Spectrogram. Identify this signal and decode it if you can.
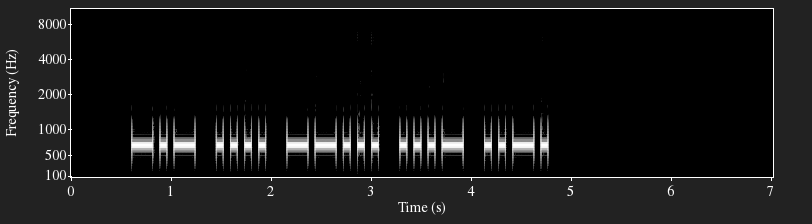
Morse code, heard as a keyed tone, about 17 wpm, 700 Hz. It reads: KH7VF
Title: USA Call Signs - 5 Characters - Repeated 2x - 17wpm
